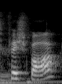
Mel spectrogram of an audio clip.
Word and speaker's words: Fishbach: Mark Fishback and... Nestor. – It's Fishbach, actually. Not Fishback.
